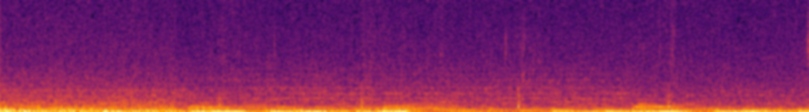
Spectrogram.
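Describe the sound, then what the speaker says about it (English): Steady rainfall in the video game Stellar Blade, a dense even hiss of drops with a few sharper taps standing out, continuous and fairly loud, with no voices. "It's called rain, darling. This must be Earth's rain."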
